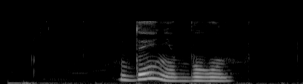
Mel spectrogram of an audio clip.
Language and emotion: Russian, sad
